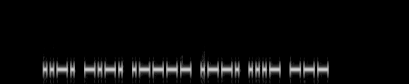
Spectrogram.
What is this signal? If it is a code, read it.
Morse code, heard as a keyed tone, about 36 wpm, 700 Hz. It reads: FC1PVO
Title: DXCC-100 Call Signs - 6 Characters - 35wpm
